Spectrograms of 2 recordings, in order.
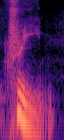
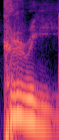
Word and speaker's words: Kareem: So please don't call it cream. It's Kareem.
